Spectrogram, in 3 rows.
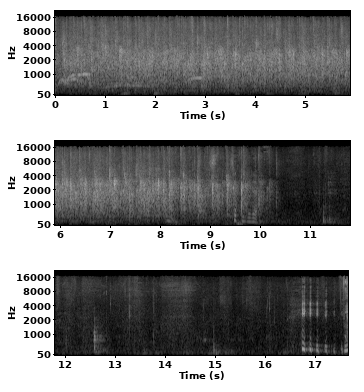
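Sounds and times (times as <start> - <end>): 
faint voices or cheers: 0.0 - 3.5
audience applause from a sizable crowd: 0.0 - 10.4.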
